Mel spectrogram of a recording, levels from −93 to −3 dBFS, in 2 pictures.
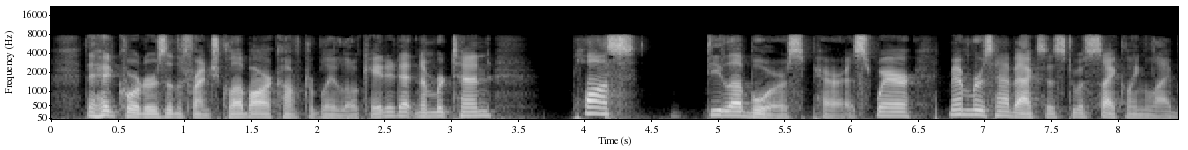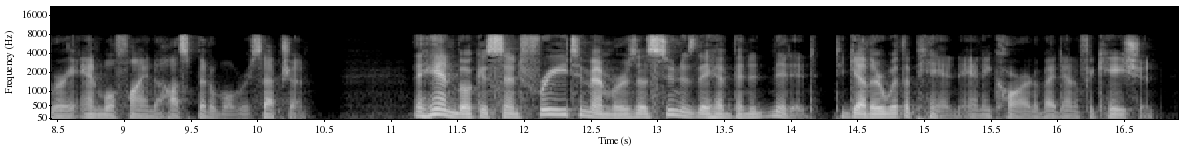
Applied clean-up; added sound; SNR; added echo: none; none; none; none.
